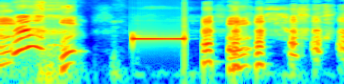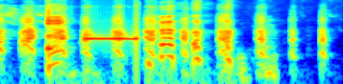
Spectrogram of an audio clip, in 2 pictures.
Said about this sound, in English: deep beep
